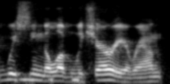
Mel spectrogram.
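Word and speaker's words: Cherie: It's spelled C H E R I E but it's Sherry.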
